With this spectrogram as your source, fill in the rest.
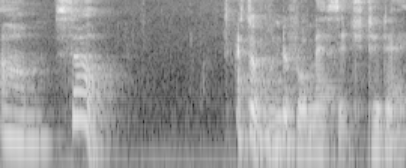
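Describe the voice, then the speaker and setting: Audible room echo surrounds the voice. A woman speaks at a fairly slow pace. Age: 70s. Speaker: psychic medium and meditation teacher. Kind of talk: spiritual daily message talk. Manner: hesitant, many fillers.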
